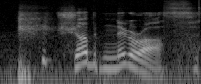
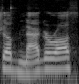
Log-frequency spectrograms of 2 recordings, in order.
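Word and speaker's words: Shub-Niggurath: Shub Niggurath, and it is pronounced Yeah, just that. Shub- If you think it's pronounced Shub Nagaroth, like how fucking Moon pronounces it, you're a jackass because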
